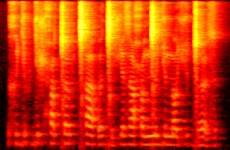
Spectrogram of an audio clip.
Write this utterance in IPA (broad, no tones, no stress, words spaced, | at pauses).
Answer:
xəɟɛfɟɛʃ ħɒǀœf ǀʰa ʔəɡ͡ǀəçɛza ħoŋ͡ǀəɟœ nɒçœ ɡ͡ǀœz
